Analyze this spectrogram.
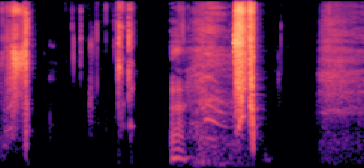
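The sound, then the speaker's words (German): Wet mouth smacking of someone chewing gum with their mouth open: a run of quick clicks and louder sticky smacks in irregular bursts with short pauses between. “ich muss dir sagen, du musst dein Kaugummi mal ausspucken, bevor wir jetzt hier aufnehmen. Am Rumschmatzern.”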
